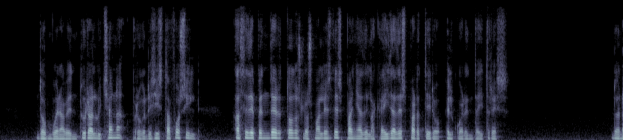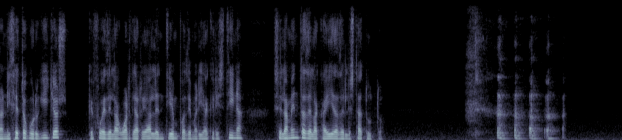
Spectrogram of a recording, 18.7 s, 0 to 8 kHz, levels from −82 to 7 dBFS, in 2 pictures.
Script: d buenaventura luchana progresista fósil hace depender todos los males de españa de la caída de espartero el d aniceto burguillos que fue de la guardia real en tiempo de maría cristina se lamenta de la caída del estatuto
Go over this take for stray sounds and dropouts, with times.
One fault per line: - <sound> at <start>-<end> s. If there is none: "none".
- laugh at 16.3-17.9 s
